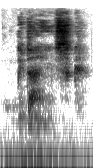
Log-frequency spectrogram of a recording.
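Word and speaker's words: Gdańsk: Tengo la pronunciación de Dansk. Muy bien, me eh, interesa. la busqué en internet. Vamos a ver si se puede escuchar. A ver. Gdansk. – Gdansk. Gdansk. – Bueno, ahí está, perfecto.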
